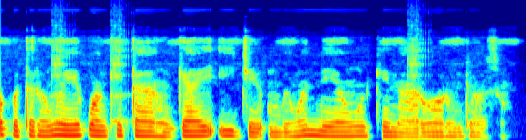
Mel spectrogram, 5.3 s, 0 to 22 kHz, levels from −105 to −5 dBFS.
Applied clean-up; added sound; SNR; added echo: none; Burping, eructation; 17 dB; none.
